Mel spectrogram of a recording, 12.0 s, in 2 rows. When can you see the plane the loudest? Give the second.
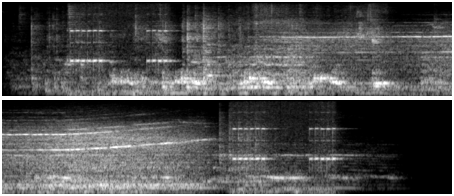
7 s.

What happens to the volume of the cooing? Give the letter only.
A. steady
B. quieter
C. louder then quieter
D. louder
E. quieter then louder
C.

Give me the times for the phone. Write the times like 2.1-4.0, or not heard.
0.8-2.3, 9.0-10.5.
